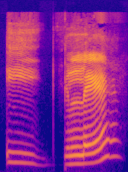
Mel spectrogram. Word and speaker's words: iglesia: So here we have a cluster of G and L. Gl. So that is like a G, like girl, g, g. That is the sound that we make there. Then iglesia, iglesia, iglesia.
